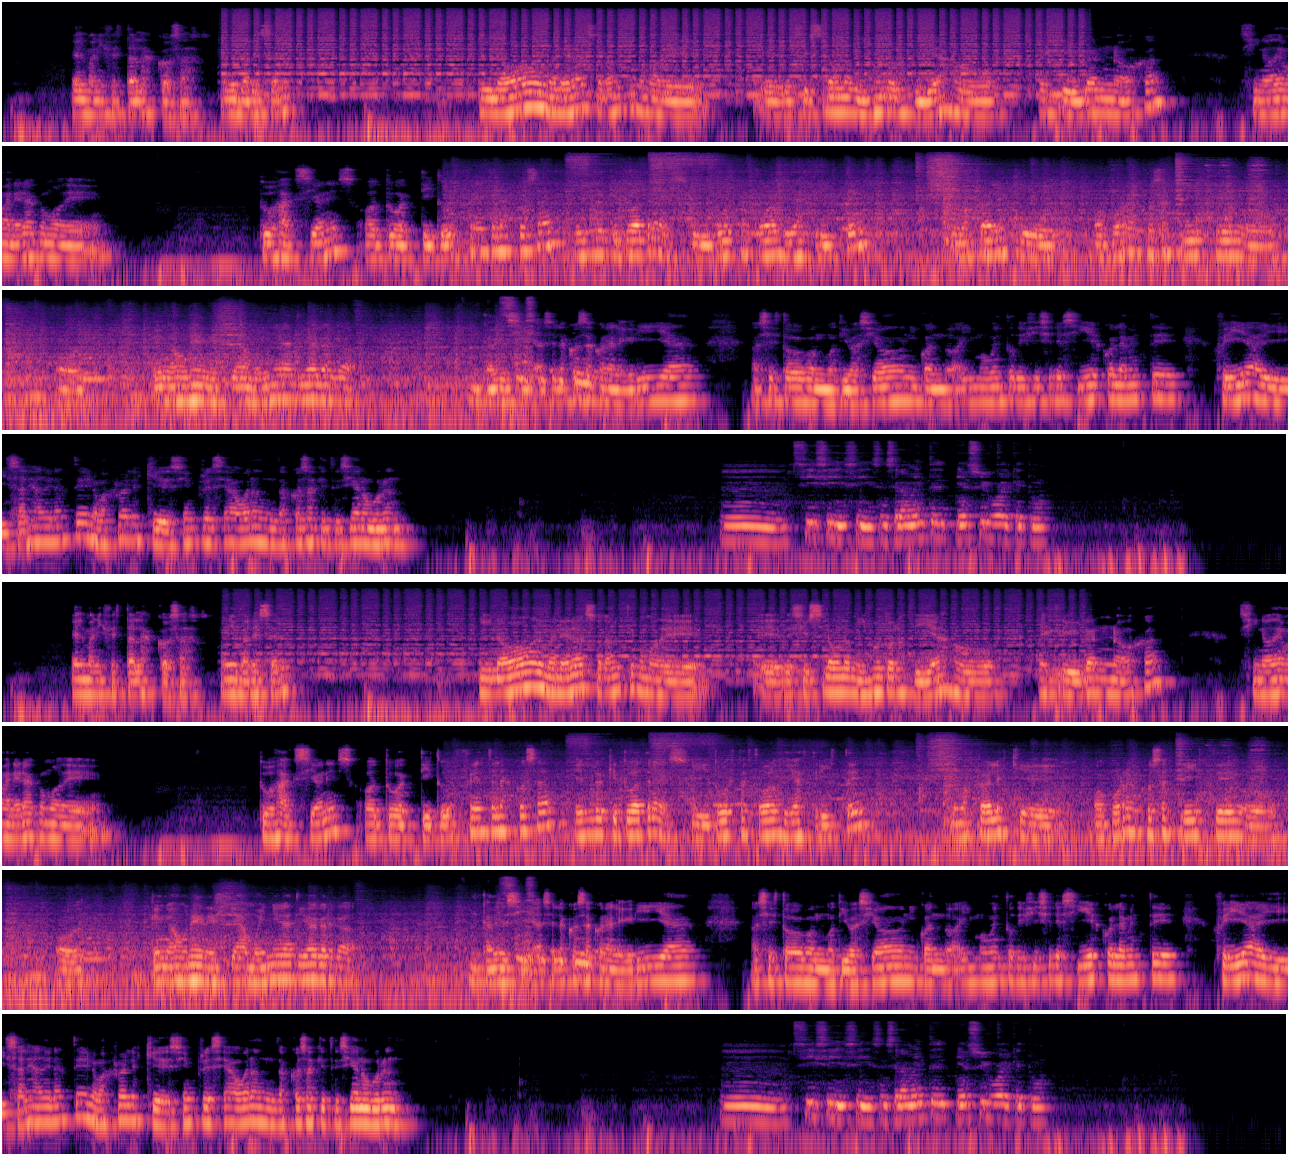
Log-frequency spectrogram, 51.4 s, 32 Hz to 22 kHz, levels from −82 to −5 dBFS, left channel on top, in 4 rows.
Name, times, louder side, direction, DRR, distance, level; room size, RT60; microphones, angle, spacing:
voice 1, 0.7-2.9 4.4-4.5 4.8-7.0 7.5-10.0 10.4-11.7 12.4-14.0 15.4-23.5 23.8-26.0 26.3-26.6 27.2-29.3 30.4-42.6, right 1 dB, 60° right, 0.6 m, -27 dB
sound 1, 2.2-10.9, left 3 dB, 50° left, 0.5 m, -36 dB
sound 2, 17.2-31.0, left 1 dB, 35° left, 0.9 m, -34 dB
voice 2, 30.3-31.7 45.8-49.0, right 1 dB, ahead, 0.7 m, -29 dB
3.4 x 2.2 x 2.5 m
head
